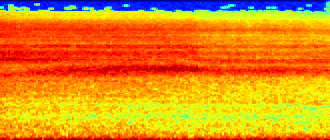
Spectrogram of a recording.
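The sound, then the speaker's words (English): A steady, continuous hiss like steam escaping, bright and airy, holding evenly for a couple of seconds and easing off slightly toward the end, with no talking. “You're like steam escaping.”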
